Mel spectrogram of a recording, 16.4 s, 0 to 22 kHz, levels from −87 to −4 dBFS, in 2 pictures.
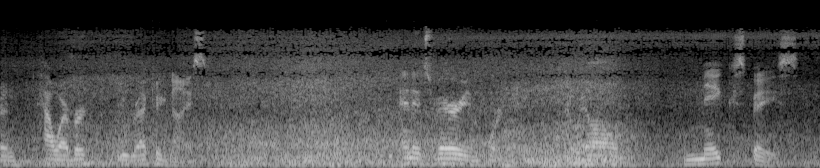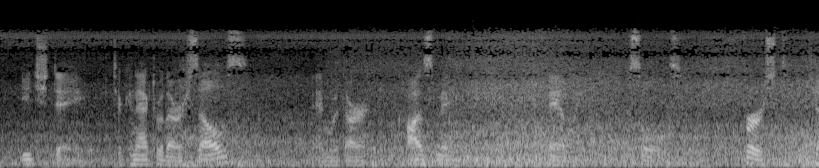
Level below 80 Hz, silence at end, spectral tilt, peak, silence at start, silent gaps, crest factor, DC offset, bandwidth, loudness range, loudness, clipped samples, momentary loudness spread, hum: -46 dBFS; 0 s; -5 dB/octave; -10 dBFS; 0 s; none; 20 dB; under 0.1%; 11.5 kHz; 5 LU; -30 LUFS; under 0.1%; 10 LU; none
